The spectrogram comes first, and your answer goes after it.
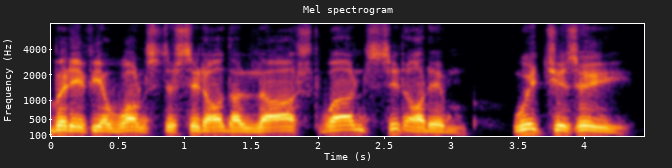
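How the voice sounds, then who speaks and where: In a gruff, raspy, put-on character voice, the speaker goes at a moderate pace. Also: man, fairly low pitch for a man. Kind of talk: audiobook character voicing. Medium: read story. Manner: coarse, gruff, argumentative.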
